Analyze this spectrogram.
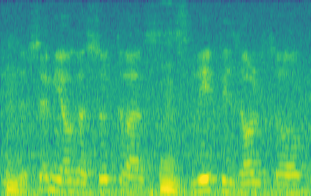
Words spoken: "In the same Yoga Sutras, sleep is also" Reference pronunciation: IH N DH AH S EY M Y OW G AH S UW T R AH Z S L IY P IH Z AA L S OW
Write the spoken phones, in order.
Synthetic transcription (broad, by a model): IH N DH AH S EY M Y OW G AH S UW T AH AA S L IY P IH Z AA L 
